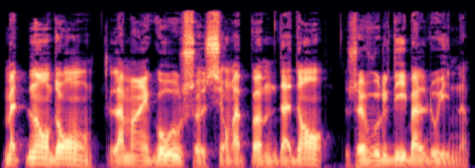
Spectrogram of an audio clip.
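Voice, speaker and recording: Casting: male reader as blustering crime-story gang chief, low and forceful, menacing but jovial. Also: unhurried, clean tone, no room sound, studio quality. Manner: commanding, blustering, hearty. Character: domineering male lodge boss, menacing yet heartily jovial.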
